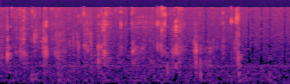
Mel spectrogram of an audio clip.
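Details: A cat eating its meal indoors, with fast, crisp crunching bites and chewing clicks repeating irregularly several times a second in a quiet small room.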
